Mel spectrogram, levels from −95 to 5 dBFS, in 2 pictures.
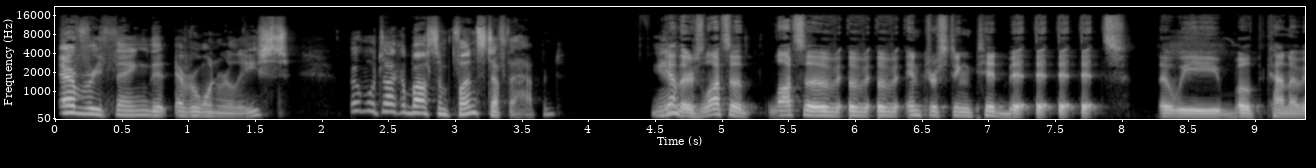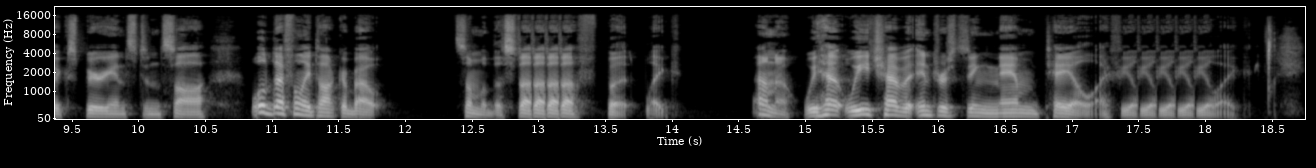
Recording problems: audio stuttering; 4 times, first at 6 s

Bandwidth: 16 kHz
